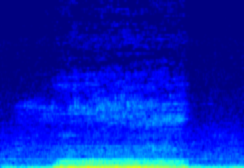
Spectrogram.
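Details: Ambull dog snoring like a human: one loud, low, rattling snore lasting about a second, with a deep throaty vibration.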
